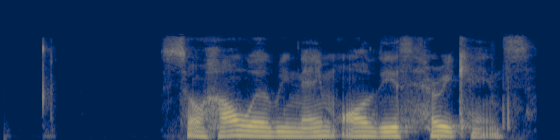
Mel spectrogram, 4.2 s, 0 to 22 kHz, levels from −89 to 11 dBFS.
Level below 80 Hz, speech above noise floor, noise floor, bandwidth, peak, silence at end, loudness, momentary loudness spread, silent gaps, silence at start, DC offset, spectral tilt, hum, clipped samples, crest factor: -56 dBFS; 65 dB; -86 dBFS; 7.6 kHz; -6 dBFS; 0.3 s; -21 LUFS; 23 LU; none; 1.25 s; under 0.1%; -8 dB/octave; none; under 0.1%; 16 dB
